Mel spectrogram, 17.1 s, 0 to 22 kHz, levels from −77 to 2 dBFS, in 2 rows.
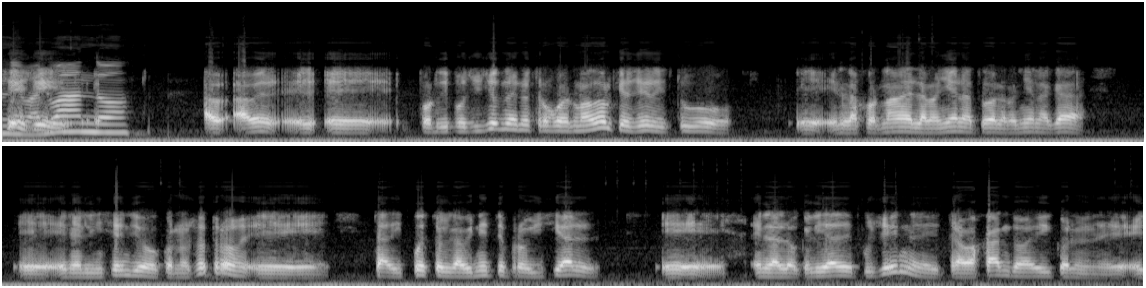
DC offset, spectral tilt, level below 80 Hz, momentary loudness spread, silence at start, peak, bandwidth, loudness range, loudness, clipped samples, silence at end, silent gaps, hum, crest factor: under 0.1%; -5.5 dB/octave; -38 dBFS; 8 LU; 0 s; -2 dBFS; 9 kHz; 1 LU; -17 LUFS; under 0.1%; 0 s; none; none; 14 dB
